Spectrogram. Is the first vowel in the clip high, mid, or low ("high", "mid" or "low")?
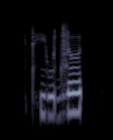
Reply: high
